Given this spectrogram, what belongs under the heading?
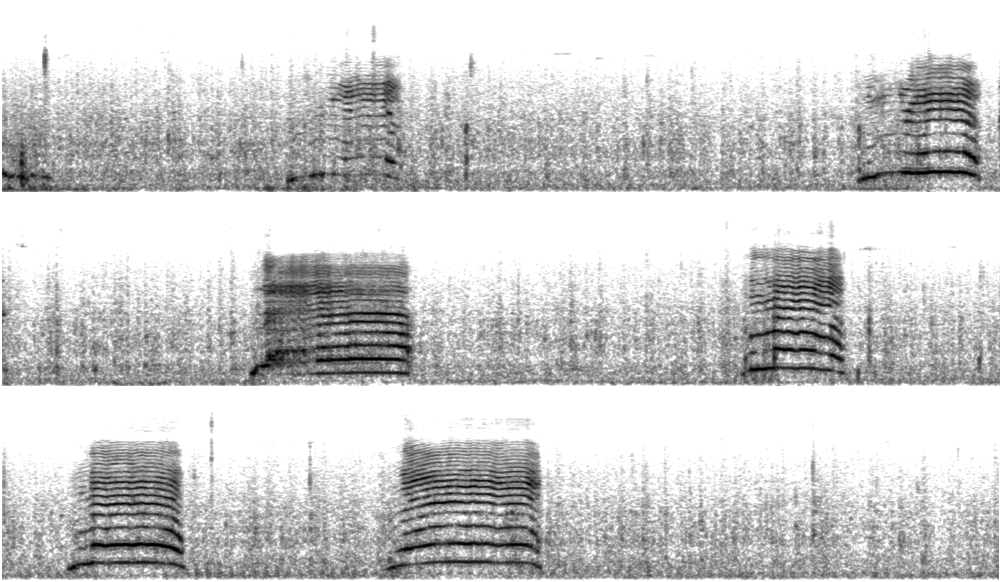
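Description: A pregnant goat in labour bleats five times, loud and close, in drawn-out harmonic calls spaced a few seconds apart over a steady low background.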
